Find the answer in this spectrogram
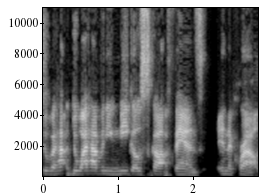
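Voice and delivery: plain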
